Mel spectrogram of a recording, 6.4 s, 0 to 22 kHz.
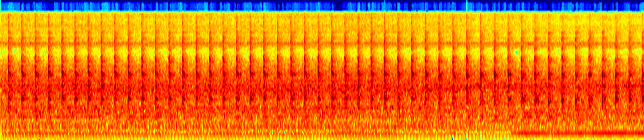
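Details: Lada Niva 21213 engine at idle with a steady, sharp metallic knock of about 220 a minute riding above the engine hum; origin unknown.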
